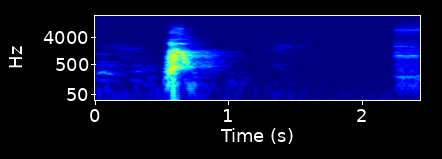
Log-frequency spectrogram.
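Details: Single short, loud bark from a poodle, followed by silence and then a brief burst of faint hissing noise at the end.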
